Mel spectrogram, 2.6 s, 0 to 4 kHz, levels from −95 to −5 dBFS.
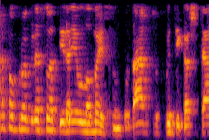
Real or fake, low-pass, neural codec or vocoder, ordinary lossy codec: real; 3.6 kHz; none; AAC, 24 kbps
